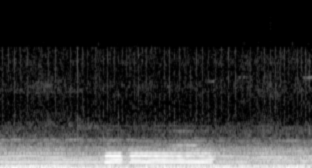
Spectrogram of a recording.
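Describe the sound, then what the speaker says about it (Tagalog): Heavy traffic crawls along EDSA in Pasay, a low steady roadway rumble in which a car horn gives a single sustained toot near the middle, moderately distant. "So matindi po ang traffic ngayon dito sa EDSA tough."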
